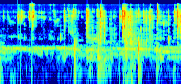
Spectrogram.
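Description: Crispy fried fish crackles as a young man tears it apart with his fingers.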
